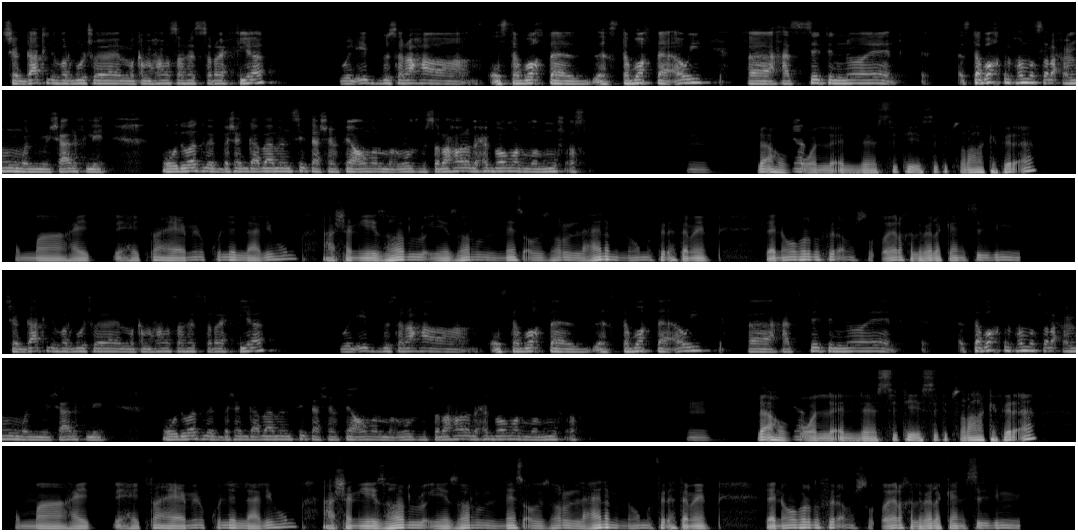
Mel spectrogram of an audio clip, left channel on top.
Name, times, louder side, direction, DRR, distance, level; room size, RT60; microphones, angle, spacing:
voice 1, 0.0-2.8 3.4-9.3 9.6-16.6 18.7-18.8, left 5 dB, 65° left, 0.4 m, -32 dB
voice 2, 18.3-21.1 21.6-31.7, right 2 dB, 30° right, 0.5 m, -31 dB
head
